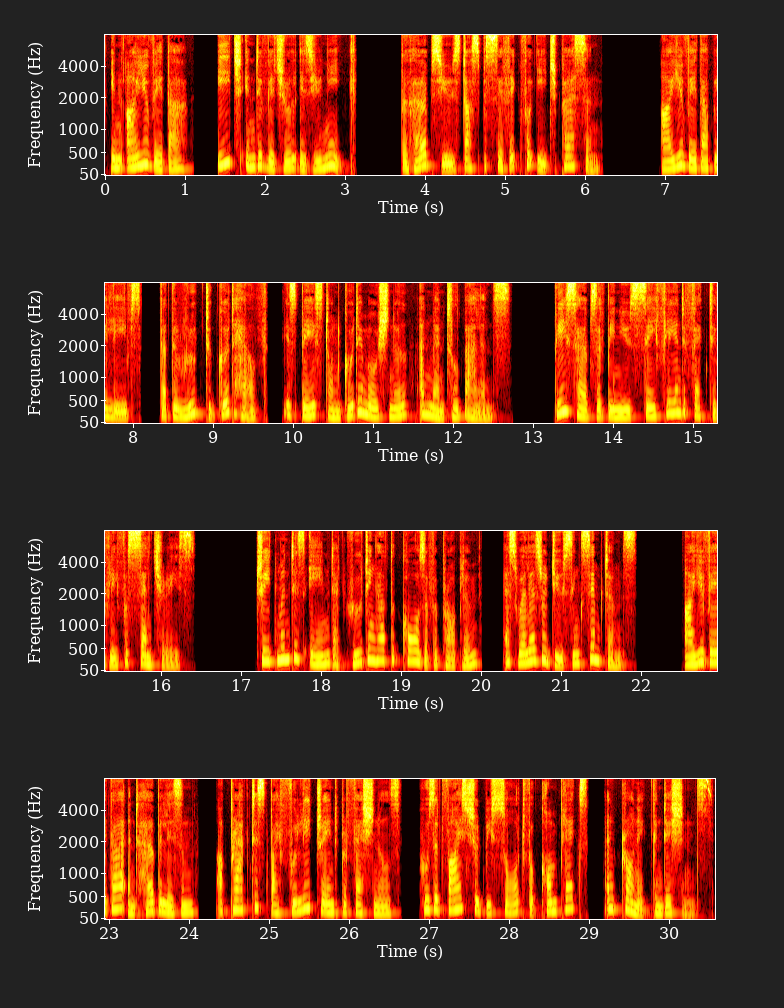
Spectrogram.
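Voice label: Hindi, accented English; voice demos; GoLocalise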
